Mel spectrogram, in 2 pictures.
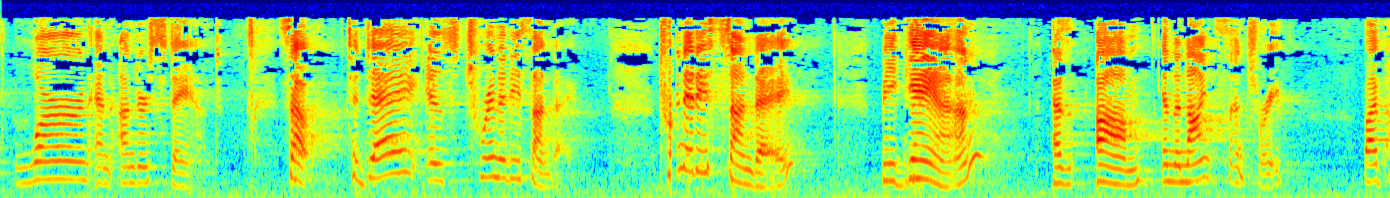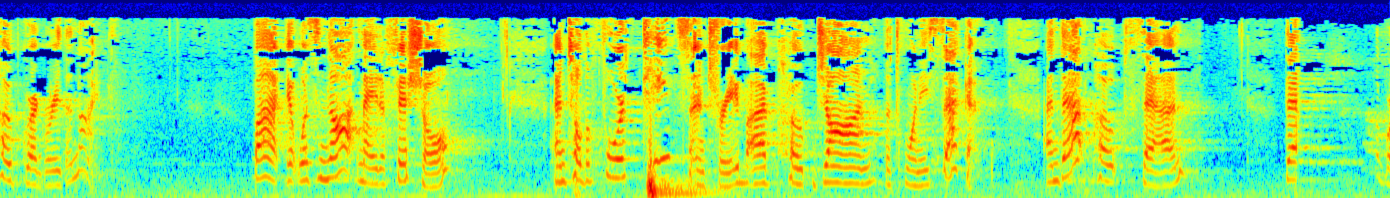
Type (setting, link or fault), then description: setting, large echoing room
